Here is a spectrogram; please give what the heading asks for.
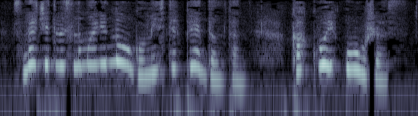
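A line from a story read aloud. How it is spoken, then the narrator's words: Sympathetic girl's exclamation. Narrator (Russian): с сочувствием воскликнула девочка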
